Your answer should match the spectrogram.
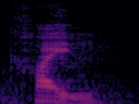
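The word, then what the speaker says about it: Keil: Kyle is spelled like, yeah.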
